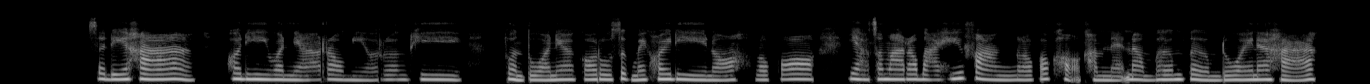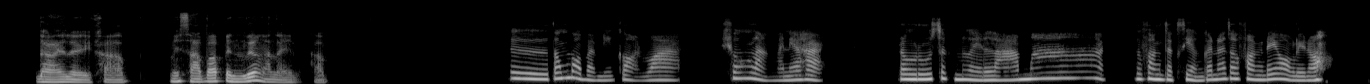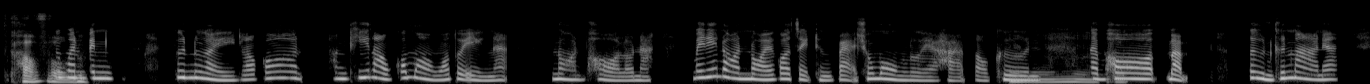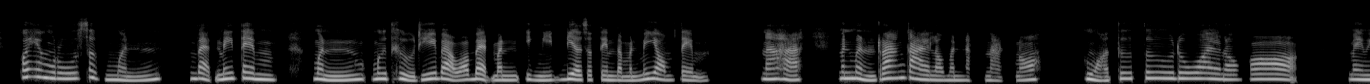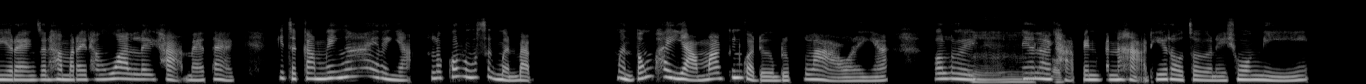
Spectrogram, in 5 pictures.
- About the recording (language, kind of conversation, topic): Thai, advice, ทำไมฉันถึงรู้สึกเหนื่อยทั้งวันทั้งที่คิดว่านอนพอแล้ว?
- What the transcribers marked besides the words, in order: laughing while speaking: "ผม"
